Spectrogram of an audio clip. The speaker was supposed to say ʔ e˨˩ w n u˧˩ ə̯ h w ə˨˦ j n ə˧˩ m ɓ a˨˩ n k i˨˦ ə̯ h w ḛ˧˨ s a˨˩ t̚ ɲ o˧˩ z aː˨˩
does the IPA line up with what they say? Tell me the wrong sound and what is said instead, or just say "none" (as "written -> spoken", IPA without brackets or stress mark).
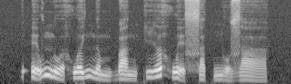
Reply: e˨˩ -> ḛ˧˥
